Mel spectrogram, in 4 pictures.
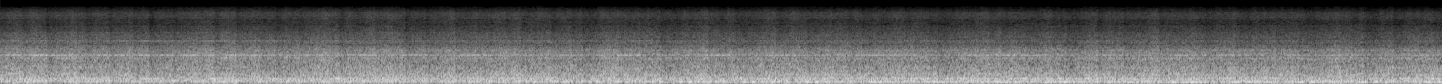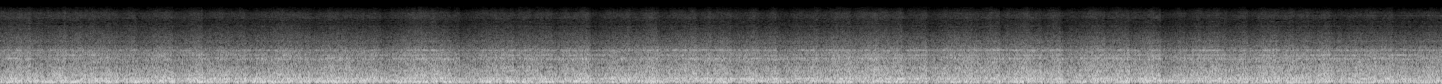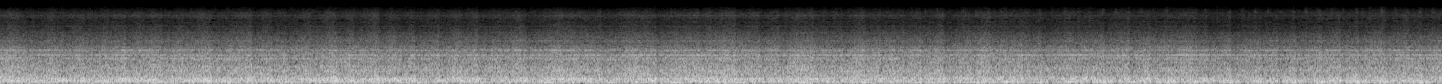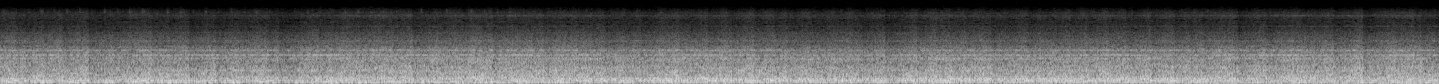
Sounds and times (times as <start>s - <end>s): Heavy engine (low frequency): 0.0s - 57.6s.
